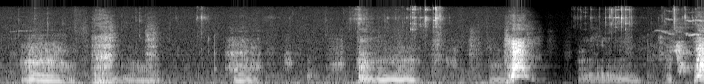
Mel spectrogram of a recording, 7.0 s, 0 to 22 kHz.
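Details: Two dogs, a Samoyed and a Border Collie, at play in 2014: deep harmonic barks mixed with throaty growling, uneven spacing, and a short pause before more barks.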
